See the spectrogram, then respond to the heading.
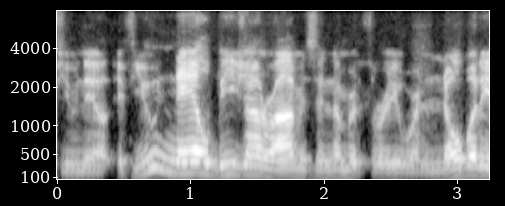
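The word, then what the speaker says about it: Bijan: number three no yeah you're ahead of me Beyond Bijon sorry no Adam Scheffler is saying it right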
